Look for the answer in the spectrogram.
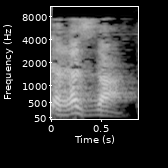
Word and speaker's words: Gaza: Gaza, the West pronounce it. We pronounce it Gaza, tajdeed on the za.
